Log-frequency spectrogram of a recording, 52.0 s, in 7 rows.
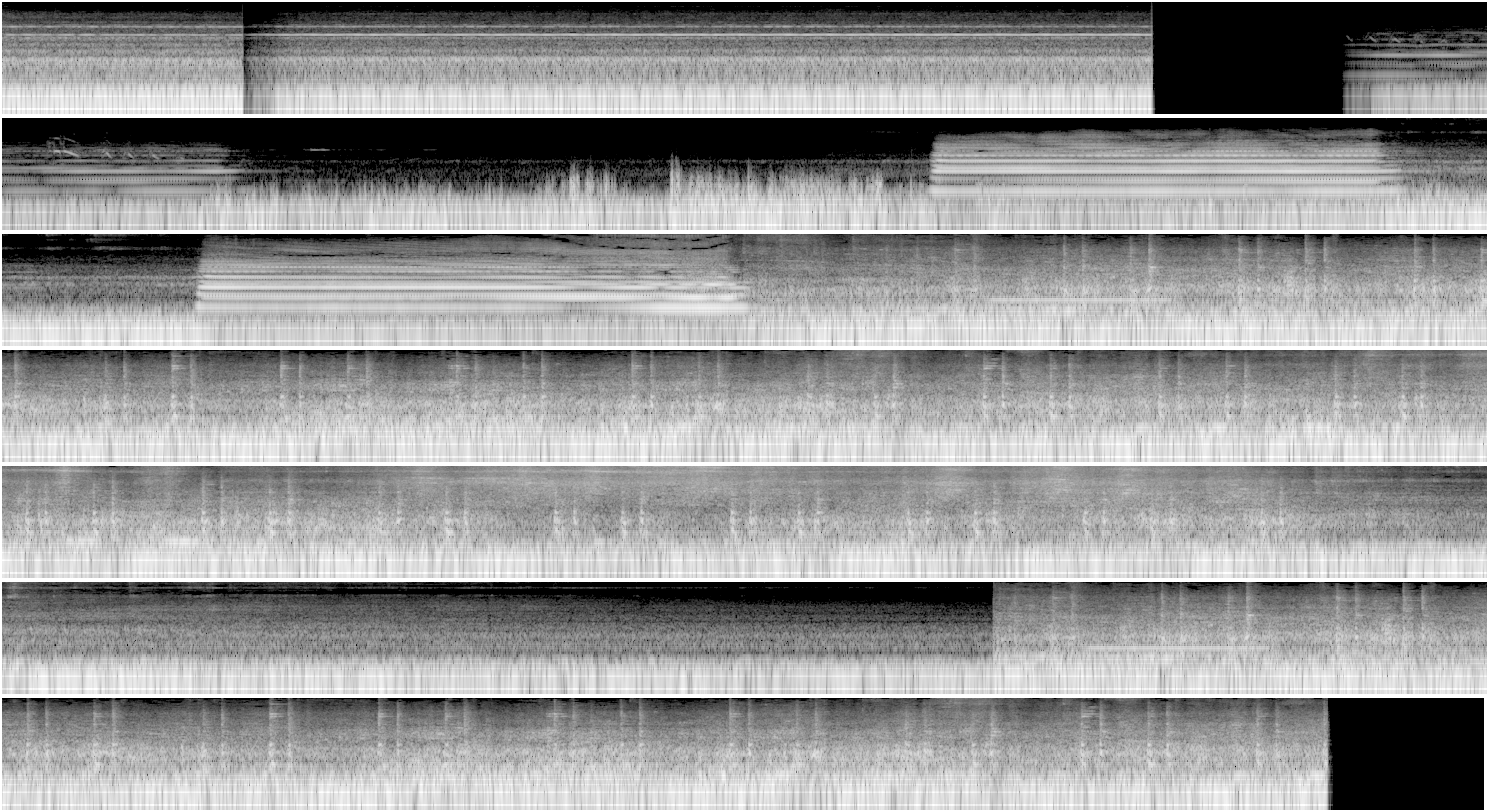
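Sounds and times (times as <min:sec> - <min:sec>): locomotive air horn blasts: 0:06.7 - 0:08.8, 0:12.0 - 0:14.6, 0:15.8 - 0:18.7, 0:19.6 - 0:20.7, 0:42.2 - 0:43.5
wheels clacking over rail joints: 0:18.9 - 0:36.4, 0:42.1 - 0:51.2.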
